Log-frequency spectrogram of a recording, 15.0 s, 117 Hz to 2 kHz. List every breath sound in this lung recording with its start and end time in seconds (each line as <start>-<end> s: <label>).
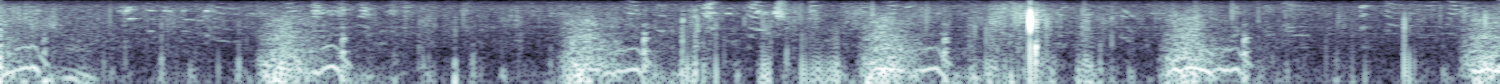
0.00-0.48 s: inhalation
0.00-0.48 s: wheeze
0.53-1.18 s: rhonchi
2.52-3.17 s: inhalation
3.07-4.04 s: wheeze
5.45-6.38 s: inhalation
6.01-6.95 s: wheeze
6.36-7.29 s: exhalation
8.57-9.43 s: inhalation
8.92-9.60 s: wheeze
9.41-10.27 s: exhalation
11.59-12.54 s: inhalation
11.59-12.54 s: wheeze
